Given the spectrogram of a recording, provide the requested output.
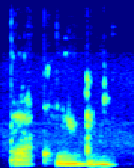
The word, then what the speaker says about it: Barcaldine: The locals get very upset with that. It's Barcaldine.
